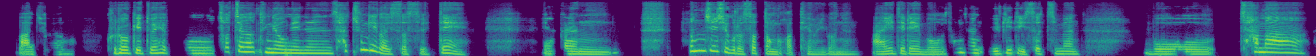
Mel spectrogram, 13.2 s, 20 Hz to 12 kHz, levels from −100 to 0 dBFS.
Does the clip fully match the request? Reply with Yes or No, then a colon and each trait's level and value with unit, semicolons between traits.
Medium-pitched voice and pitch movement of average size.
No: medium, 165 Hz; wide, 6.7 semitones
